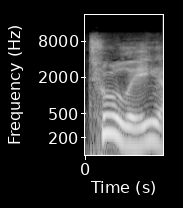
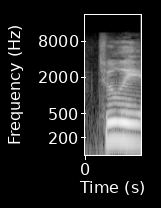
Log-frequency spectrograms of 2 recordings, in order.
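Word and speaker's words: Thule: the air base at Tuli I think is the pronunciation t hu l e Tuli Air Force Base 750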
